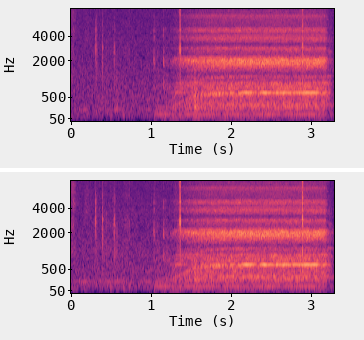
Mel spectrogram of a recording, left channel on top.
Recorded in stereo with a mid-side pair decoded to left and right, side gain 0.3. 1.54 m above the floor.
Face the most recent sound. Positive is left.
turn(degrees=0)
